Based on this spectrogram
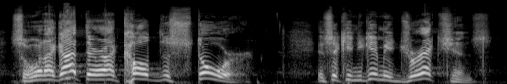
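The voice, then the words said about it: Speaks with a regional accent. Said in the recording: “she don't talk with my accent”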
